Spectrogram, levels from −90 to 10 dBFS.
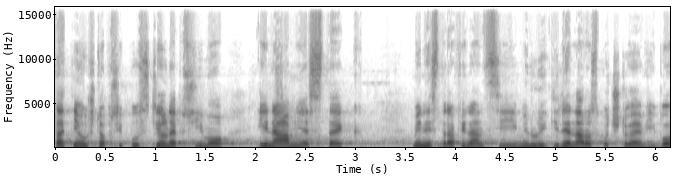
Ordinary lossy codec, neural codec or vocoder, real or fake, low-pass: Opus, 24 kbps; none; real; 14.4 kHz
